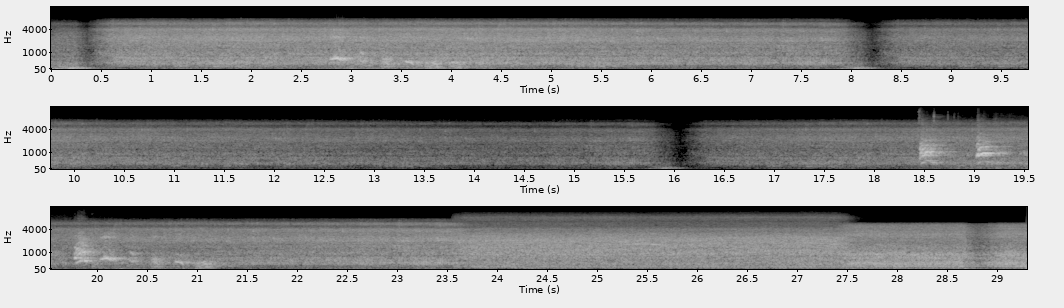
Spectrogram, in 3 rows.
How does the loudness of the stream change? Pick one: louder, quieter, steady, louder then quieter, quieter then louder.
quieter then louder.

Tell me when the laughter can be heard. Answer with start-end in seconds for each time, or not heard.
2.8-4.4, 20.0-21.1.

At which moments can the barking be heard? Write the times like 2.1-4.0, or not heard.
18.4-20.0.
